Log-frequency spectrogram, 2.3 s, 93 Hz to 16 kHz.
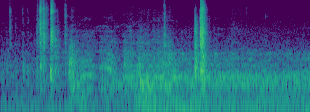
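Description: A Fiat Ducato 140 MultiJet 2.2-litre four-cylinder turbodiesel cranking and catching, then settling into a steady idle from about a second in, with a couple of light clicks. It sounds full yet quiet.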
